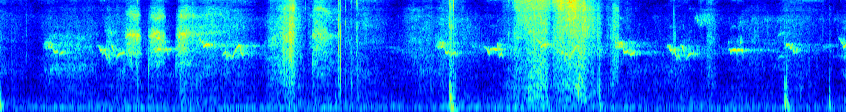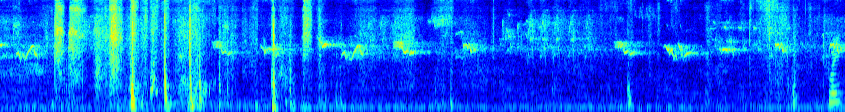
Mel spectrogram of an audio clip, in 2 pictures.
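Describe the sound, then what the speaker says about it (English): Birds chirp repeatedly outdoors at dusk as darkness falls, a steady chain of short tweets near and far, with insects buzzing faintly and scattered rustles and knocks underneath. "Birds are still going though."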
